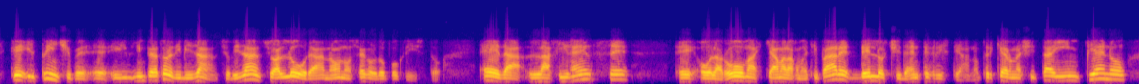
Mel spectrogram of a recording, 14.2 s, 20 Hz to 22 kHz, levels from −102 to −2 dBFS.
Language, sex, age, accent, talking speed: Italian, male, 50-69, native, 135 wpm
